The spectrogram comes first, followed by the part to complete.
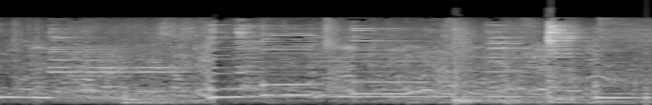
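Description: Live acoustic blues: acoustic guitar played together with a harmonica that holds long notes and slides between them.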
